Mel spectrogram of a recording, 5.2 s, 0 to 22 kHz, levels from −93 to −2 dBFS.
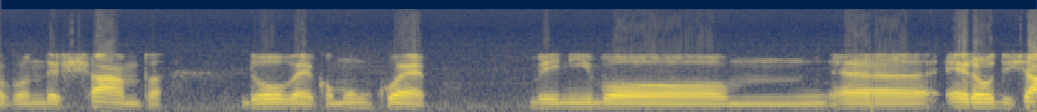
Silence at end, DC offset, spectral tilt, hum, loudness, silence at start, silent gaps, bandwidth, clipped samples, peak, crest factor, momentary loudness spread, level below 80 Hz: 0 s; under 0.1%; -4.5 dB/octave; none; -16 LUFS; 0 s; none; 16 kHz; under 0.1%; 0 dBFS; 16 dB; 13 LU; -56 dBFS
